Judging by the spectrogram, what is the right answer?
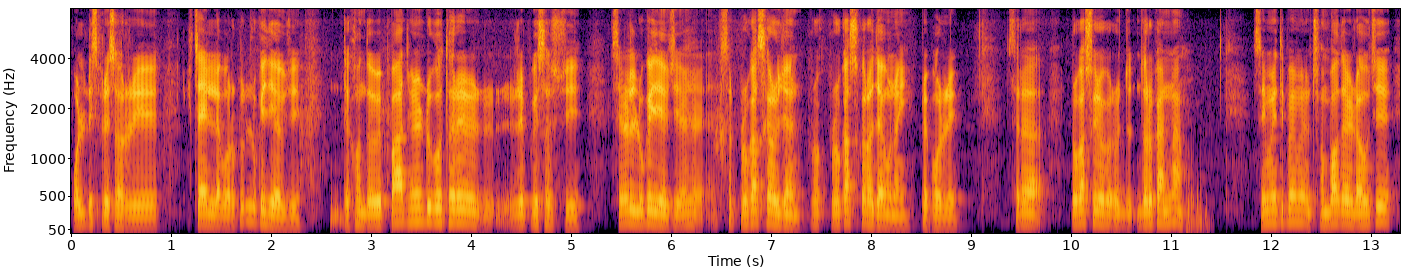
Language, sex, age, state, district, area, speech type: Odia, male, 18-30, Odisha, Kalahandi, rural, spontaneous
